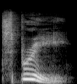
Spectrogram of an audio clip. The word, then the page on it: spree: British English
